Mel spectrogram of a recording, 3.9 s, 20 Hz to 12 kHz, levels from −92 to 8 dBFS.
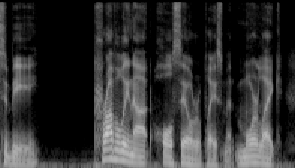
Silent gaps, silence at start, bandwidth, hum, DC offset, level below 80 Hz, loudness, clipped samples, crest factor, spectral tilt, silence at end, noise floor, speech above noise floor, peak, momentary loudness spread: none; 0 s; 12 kHz; none; under 0.1%; -42 dBFS; -25 LUFS; under 0.1%; 18 dB; -6 dB/octave; 0.2 s; -58 dBFS; 34 dB; -6 dBFS; 12 LU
